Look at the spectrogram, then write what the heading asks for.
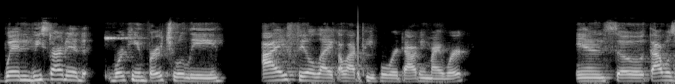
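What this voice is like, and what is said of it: Usual voice. Nothing is said of it.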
